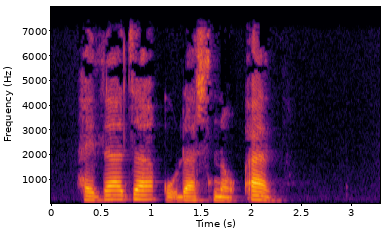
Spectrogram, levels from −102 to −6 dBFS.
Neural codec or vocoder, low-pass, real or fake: none; 7.2 kHz; real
